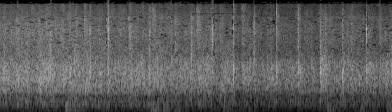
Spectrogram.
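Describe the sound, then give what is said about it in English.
Sustained applause from a sizable crowd in Buffalo honoring the city's workers, a dense wash of many hands clapping together at steady volume for the full stretch, with no voices rising above it. “Please, let's give them all a big round of applause.”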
